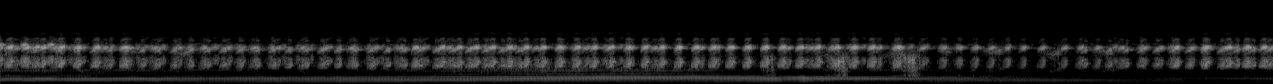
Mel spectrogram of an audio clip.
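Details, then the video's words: Chorus of tree frogs at a forest pond in North-East Italy, mid-April, at night. Fast, rattling pulsed calls overlap into a loud, uneven wall of sound over a low droning hum that dips and bends briefly near the eighth second. "relaxing forest pond by night with singing tree frogs"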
